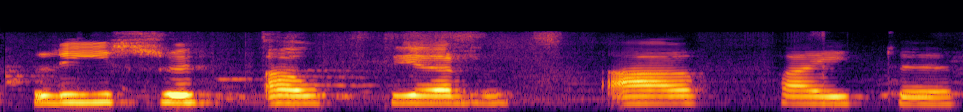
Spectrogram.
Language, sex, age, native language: Icelandic, male, 8, Icelandic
